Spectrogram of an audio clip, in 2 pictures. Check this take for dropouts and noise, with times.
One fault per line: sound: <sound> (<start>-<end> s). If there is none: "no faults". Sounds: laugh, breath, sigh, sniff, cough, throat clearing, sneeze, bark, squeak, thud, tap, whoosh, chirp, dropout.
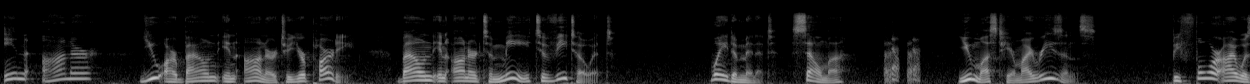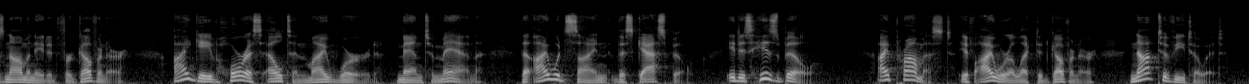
sound: laugh (8.8-9.2 s)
